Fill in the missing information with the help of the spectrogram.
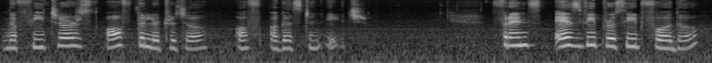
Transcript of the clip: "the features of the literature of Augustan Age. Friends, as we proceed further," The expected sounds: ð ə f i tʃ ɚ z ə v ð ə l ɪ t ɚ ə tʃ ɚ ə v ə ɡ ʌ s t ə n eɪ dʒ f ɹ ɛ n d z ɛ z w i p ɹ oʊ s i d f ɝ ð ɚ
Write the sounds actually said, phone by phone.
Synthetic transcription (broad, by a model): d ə f i tʃ ɚ z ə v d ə l ɪ t ɚ ə tʃ ɚ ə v ə ɡ ʌ s t ə n eɪ dʒ f ɹ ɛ n d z ɛ z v i p ɹ oʊ s i d f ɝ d ɚ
